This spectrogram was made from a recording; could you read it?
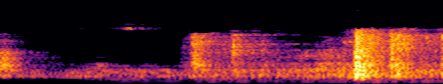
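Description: A heavy garage door rumbles and clanks shut, with a first rattling bang followed by a louder slam and a brief metallic echo, over a low steady hum.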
